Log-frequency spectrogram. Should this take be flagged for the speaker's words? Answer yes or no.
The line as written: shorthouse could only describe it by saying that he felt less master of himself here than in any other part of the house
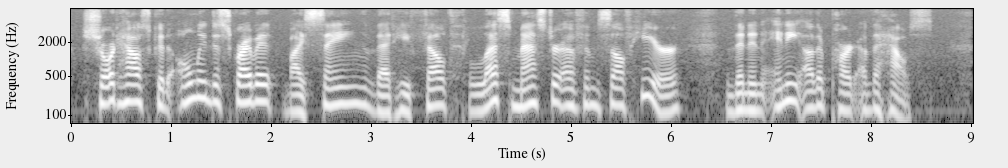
no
